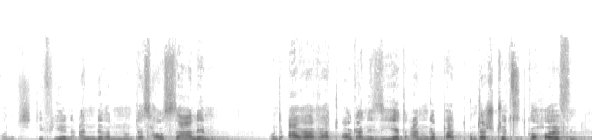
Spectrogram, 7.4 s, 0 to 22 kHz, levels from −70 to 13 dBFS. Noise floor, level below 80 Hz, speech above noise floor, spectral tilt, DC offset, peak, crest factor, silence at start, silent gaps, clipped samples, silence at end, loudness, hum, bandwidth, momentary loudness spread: -53 dBFS; -56 dBFS; 24 dB; -4.5 dB/octave; under 0.1%; -10 dBFS; 20 dB; 0 s; none; under 0.1%; 0 s; -30 LUFS; none; 16.5 kHz; 13 LU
